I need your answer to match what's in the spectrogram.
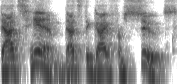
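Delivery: put-on yelling, toned down. Retelling a passenger on a plane calling out to everyone: imitating someone yelling. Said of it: "she yells over the, everybody in the plane".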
